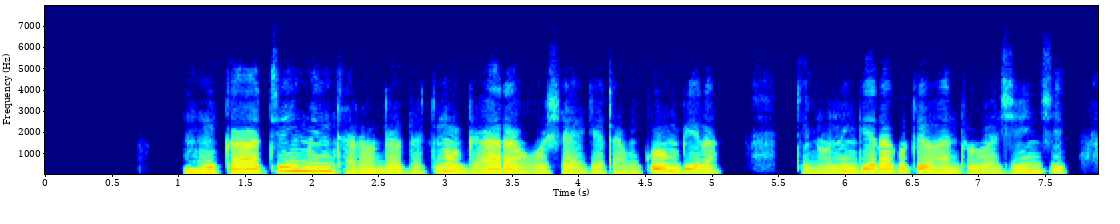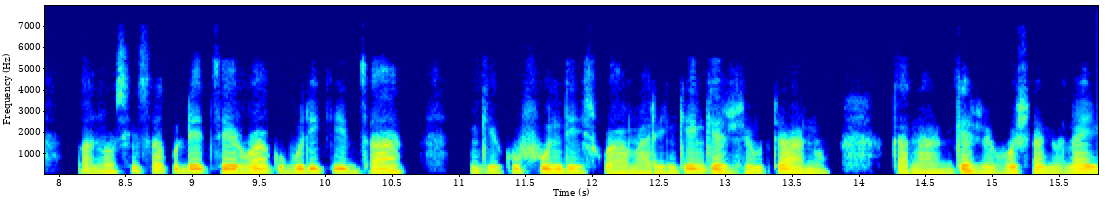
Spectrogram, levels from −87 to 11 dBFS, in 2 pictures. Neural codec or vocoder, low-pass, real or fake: none; 7.2 kHz; real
